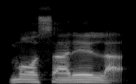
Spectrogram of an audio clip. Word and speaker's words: mozzarella: So, people in Spanish pronounce the double Z like an S. "Pizza". "Jacuzzi". "Mozzarella".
